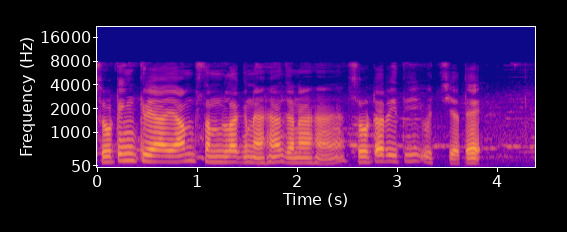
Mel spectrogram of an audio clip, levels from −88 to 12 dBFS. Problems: none marked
